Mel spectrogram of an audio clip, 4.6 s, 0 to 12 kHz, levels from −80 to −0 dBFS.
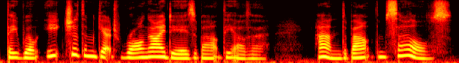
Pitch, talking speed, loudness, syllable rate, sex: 215 Hz, 195 wpm, -19 LUFS, 5.3 syllables/s, female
